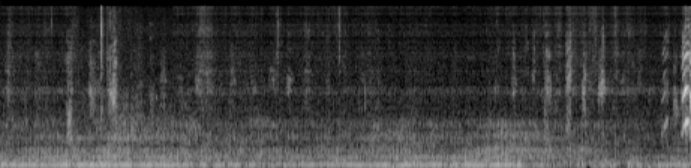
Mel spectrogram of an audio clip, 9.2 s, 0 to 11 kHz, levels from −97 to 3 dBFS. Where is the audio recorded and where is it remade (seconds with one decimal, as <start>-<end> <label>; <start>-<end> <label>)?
0.0-1.0 remade; 1.0-2.3 recorded; 2.3-9.2 remade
